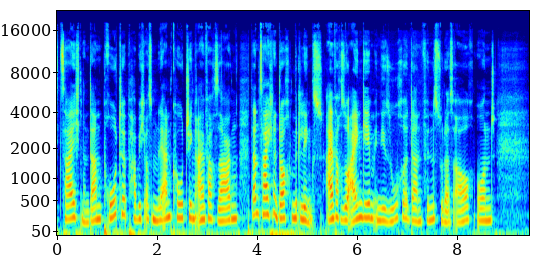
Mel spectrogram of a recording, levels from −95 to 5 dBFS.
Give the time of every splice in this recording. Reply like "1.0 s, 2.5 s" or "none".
5.3 s, 8.3 s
